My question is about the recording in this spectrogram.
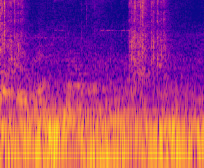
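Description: Camera shutters firing in quick bursts of rapid clicks, twice, over a low murmur of voices.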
